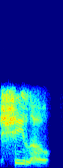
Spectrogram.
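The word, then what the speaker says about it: Shiloh (שילה): There's a Hebrew word which I mispronounced, but it's pronounced Shiloh, but it's written not with a vav at the end, but with a hey.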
